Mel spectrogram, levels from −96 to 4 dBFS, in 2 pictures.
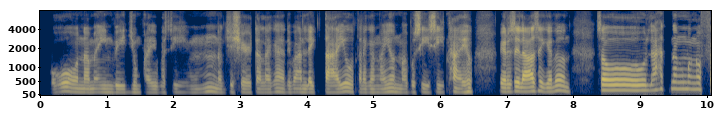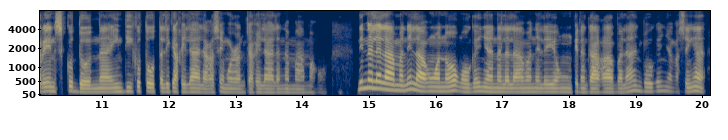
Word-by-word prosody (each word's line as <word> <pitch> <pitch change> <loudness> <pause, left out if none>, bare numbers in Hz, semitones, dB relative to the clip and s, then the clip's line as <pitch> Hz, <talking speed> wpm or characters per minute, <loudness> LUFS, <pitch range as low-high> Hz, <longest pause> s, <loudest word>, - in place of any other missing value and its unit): oo, 135 +3 -2
na 120 -2 -2
ma-invade 120 -1 -4
yung 115 - -12
privacy, 115 +1 -9
mm, 120 +6 -9
nag-she-share 115 +1 +2
talaga 120 +2 -4
'di 120 - -10
ba, 120 +1 -3
unlike 120 -1 0
tayo 125 +4 +2
talagang 115 -1 -7
ngayon 135 +4 -2
mabusisi 120 0 +2
tayo 120 +4 +2 0.4
pero 135 -2 +4
sila 145 0 +8
kasi 155 -1 +5
gano'n. 165 +4 +1 0.4
So 190 - +5 0.6
lahat 190 +7 0
ng 240 -1 -2
mga 225 -1 -2
friends 155 -5 +3
ko 165 - -5
do'n 130 -4 -3
na 130 0 0
hindi 140 +2 -4
ko 155 +2 -6
totally 140 -1 -2
kakilala, 130 -3 -2
kasi 120 +4 -3
more 125 -2 -5
on 120 - -8
kakilala 120 -1 -5
ng 115 0 -11
mama 110 -1 -11
ko, 110 +1 -27 0.4
'di 245 +3 -3
nalalaman 220 -9 +5
nila 185 -5 +3
kung 155 +1 -3
ano 155 +3 0
ako, 145 -1 -5
ganyan 140 -3 -2
nalalaman 130 0 -2
nila 130 0 -4
yung 130 -1 -11
pinagkakaabalahan 125 +4 -3
ko 145 -1 -7
ganyan, 160 -3 -14
kasi 140 +1 -5
nga 155 - +1
130 Hz, 160 wpm, -24 LUFS, 120-150 Hz, 0.6 s, sila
